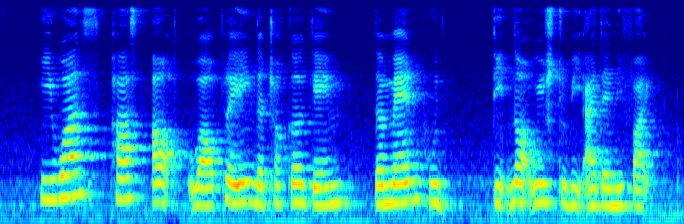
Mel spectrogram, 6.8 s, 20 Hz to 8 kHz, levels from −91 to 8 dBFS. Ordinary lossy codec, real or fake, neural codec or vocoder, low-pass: none; real; none; 7.2 kHz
